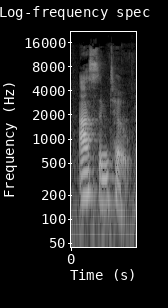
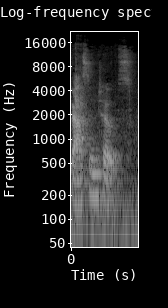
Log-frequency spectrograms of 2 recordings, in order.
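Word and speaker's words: asymptote: that's called is an ASM toote okay and it's spelled kind of weird a s y m p t o t e ASM toote and it's a boundary line that your graph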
